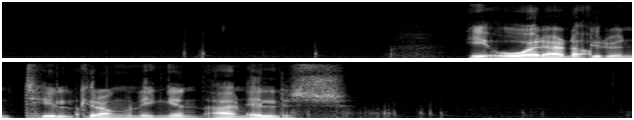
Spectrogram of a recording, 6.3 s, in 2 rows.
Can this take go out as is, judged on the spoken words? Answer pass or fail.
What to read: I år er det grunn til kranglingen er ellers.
pass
